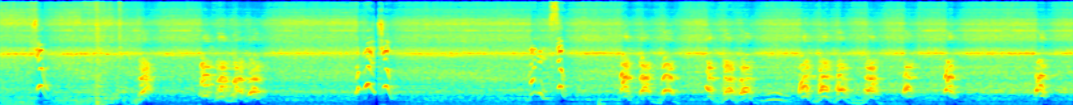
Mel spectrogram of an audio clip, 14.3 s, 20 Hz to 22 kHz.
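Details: A 7-month-old German Shepherd puppy reacting to a loud vacuum cleaner it hates, with bursts of barks and yips in quick clusters over a constant motor whine, plus some whining tones between barks.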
